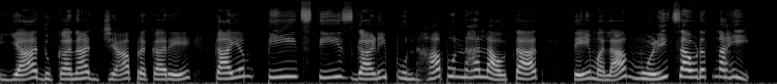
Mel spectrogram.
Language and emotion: Marathi, disgusted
